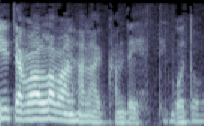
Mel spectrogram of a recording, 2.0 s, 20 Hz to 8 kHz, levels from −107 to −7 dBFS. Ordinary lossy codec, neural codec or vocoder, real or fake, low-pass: MP3, 32 kbps; vocoder, 44.1 kHz, 128 mel bands every 256 samples, BigVGAN v2; fake; 7.2 kHz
